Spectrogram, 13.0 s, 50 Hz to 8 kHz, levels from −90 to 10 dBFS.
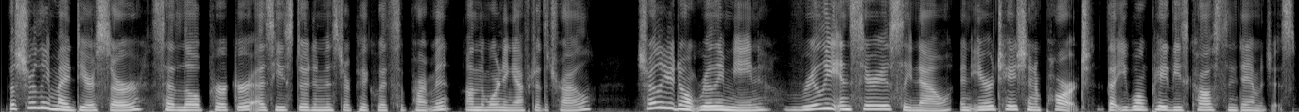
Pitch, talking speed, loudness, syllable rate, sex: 225 Hz, 180 wpm, -17 LUFS, 5.3 syllables/s, female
